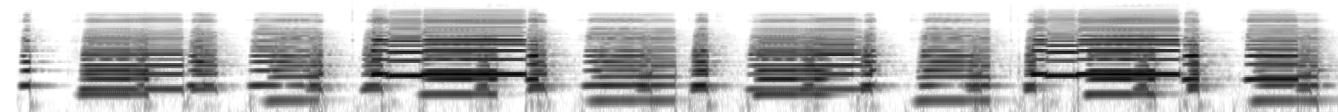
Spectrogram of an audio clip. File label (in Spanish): melódica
